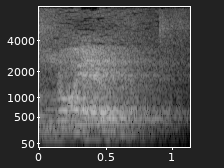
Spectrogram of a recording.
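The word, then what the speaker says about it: Noël: So with such an accent, you will pronounce E while it is elongated. For example, when you are talking about Noel, Noel, Noel, Noel, which means Christmas, Noel.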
